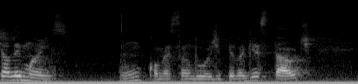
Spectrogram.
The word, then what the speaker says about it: Gestalt: sobre psicologia da gestalt e o nome se pronuncia si mesmo g não tem um nozinho aqui mas é gestalt né pode até dar 11 sonido no ter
